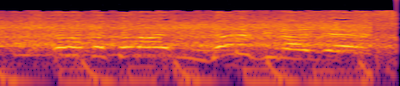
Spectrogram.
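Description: Archival TV football commentary: a man's voice over a noisy background, with music beneath.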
